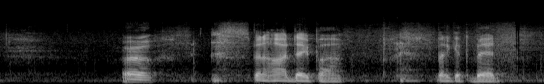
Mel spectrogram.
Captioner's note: yawns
